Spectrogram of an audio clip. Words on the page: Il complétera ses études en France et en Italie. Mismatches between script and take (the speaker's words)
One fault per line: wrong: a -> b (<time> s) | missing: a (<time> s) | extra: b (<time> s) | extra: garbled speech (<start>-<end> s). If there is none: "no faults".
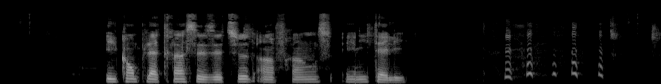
missing: en (3.6 s)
